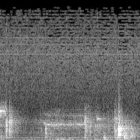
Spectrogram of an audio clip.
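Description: Light handling noise of a Johnson/Evinrude outboard carburetor being taken apart by hand: small clicks and knocks of metal parts and a plastic parts container over a steady low hum, with a brief bit of voice near the end.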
